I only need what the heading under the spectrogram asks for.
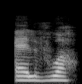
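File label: "elles voient", French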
